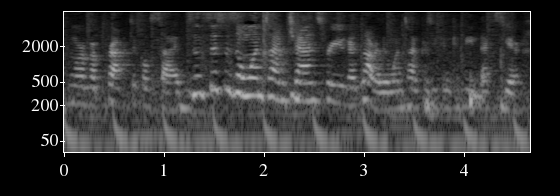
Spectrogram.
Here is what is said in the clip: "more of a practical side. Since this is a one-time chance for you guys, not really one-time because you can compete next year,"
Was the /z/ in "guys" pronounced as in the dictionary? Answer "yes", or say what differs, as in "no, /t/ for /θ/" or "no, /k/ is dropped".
yes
